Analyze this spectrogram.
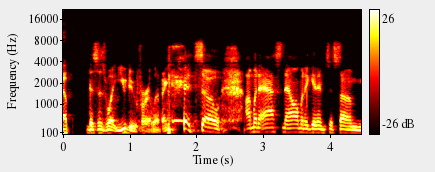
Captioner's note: laughs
